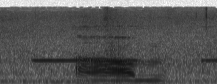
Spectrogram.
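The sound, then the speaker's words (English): A big truck's reversing beeper sounds a steady high tone as it backs up, joined midway by a louder, harmonically rich burst, likely the engine or horn, before fading back to the lone beep. “A big truck is backing up, apparently.”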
